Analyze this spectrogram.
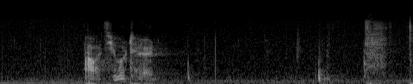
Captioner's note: none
